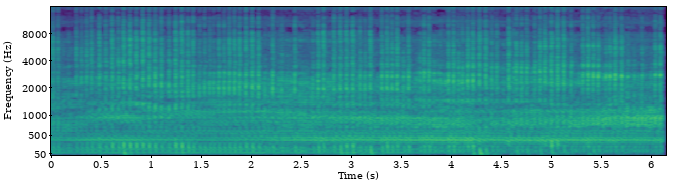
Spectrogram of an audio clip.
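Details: New BR 32cc piston-port two-stroke with a Bartolone end-bleed pipe, first-ever start after a brief choke: a crisp, rapid burble with an even pulse and bright exhaust rasp, settling into a clean idle. Healthy; low speed fattened for break-in.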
